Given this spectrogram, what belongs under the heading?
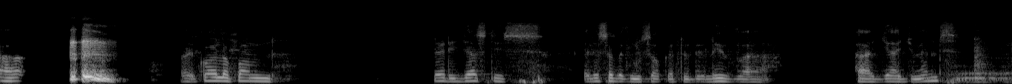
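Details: Adult man speaking; normal voice.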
